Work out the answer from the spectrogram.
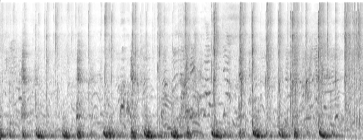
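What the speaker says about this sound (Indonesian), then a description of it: "Kalian boleh dibantu dengan tepuk tangan" A group of children clap along with a Ramadan storytelling session, steady rhythmic rounds of claps in repeating bursts, with voices chanting over them throughout.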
